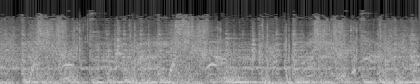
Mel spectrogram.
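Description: Film fight sound effects: a rapid run of blows and crashes over a dramatic background score.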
